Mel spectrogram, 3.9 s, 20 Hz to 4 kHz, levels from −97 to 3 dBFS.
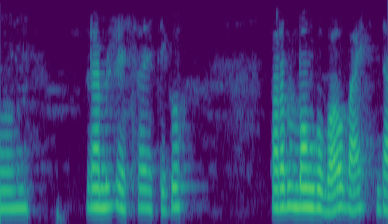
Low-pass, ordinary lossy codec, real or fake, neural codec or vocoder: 3.6 kHz; none; real; none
